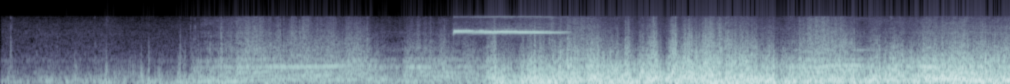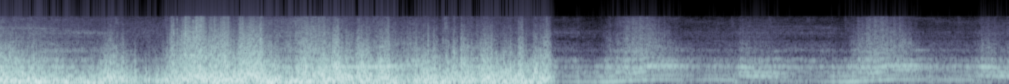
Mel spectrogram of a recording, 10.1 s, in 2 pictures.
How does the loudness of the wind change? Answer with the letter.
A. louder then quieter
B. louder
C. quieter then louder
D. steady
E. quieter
B.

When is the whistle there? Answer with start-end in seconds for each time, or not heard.
2.2-2.9.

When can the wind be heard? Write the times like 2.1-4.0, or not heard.
0.0-7.8.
